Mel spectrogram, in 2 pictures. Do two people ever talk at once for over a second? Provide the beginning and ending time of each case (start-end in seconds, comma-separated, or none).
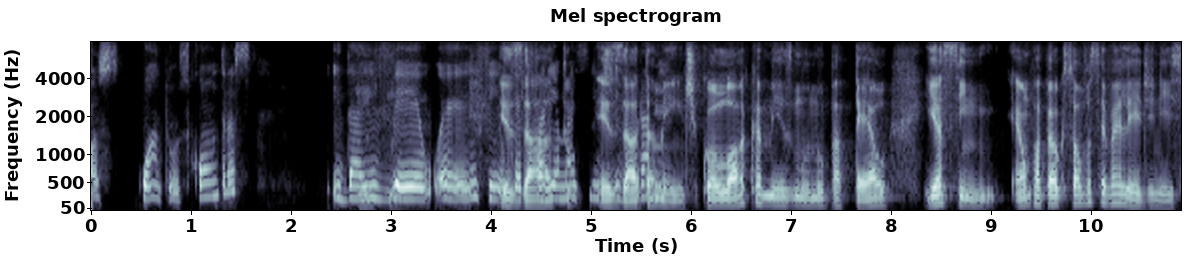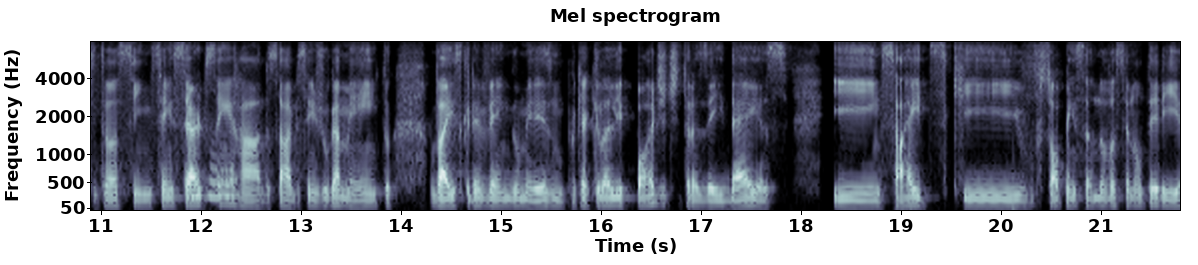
4.0-5.8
